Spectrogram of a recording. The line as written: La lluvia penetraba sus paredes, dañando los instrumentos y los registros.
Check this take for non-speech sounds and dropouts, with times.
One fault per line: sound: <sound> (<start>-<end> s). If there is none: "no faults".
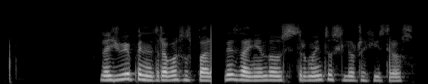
sound: dropout (2.1-2.3 s)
